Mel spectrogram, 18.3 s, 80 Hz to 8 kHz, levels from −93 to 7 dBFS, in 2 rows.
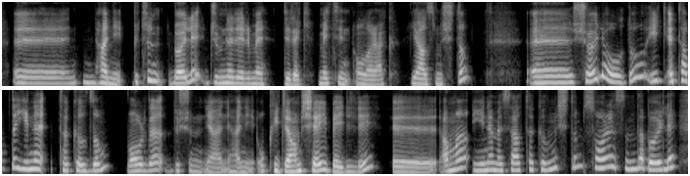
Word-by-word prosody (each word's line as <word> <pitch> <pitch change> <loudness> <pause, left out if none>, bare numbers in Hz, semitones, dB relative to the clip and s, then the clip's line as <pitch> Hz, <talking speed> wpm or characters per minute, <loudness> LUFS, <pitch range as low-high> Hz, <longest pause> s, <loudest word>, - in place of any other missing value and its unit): eee, 200 -2 -2
n 215 -2 -3
hani, 195 -5 +2
bütün, 265 +3 0
böyle, 200 +7 +3
cümlelerimi 200 -4 0 0.2
direkt 160 -4 -1 0.2
metin 190 -2 -3
olarak 160 -2 -3
yazmıştım. 175 - -2 0.8
Eee, 220 +2 +2
şöyle 275 - +2
oldu, 275 - +1
ilk 280 0 -3
etapta 275 +2 0
yine 275 -2 +5 0.2
takıldım. 220 - 0 0.2
Orada 215 +3 0
düşün, 210 -3 -8
yani, 160 +1 -4
hani, 170 -2 -5
okuyacağım 200 -1 +4
şey 220 +1 +5
belli, 185 - 0 0.2
eee, 170 -2 0
ama 265 +11 +2
yine 225 +2 +1
mesela 235 0 +1
takılmıştım. 275 +8 -4
Sonrasında, 315 -4 0
böyle, 260 +7 +4
220 Hz, 100 wpm, -22 LUFS, 195-265 Hz, 0.8 s, yine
